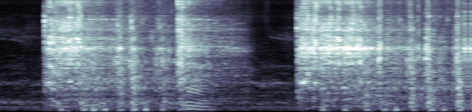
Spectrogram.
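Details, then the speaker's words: Engine starts and idles with the clutch cover opened: rapid, uneven "dek dek dek" knocking near idle speed, louder when closed; excessive play from worn clutch damper rubbers that need replacing, though the clutch itself still engages smoothly. "Nanti suara ini kencang, dek dek dek dek dek dek, udah matiin dikit ya. Oke, nah ini oblaknya udah kelewat banyak."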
